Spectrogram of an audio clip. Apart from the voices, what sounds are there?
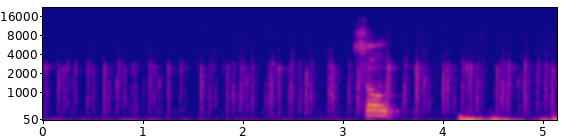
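clapping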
